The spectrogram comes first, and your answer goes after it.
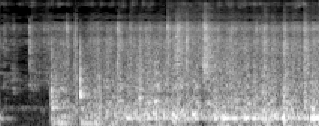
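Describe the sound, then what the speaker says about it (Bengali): Racing pigeons, a flock released to fly, with a soft coo rising over a steady flutter and rustle that starts abruptly and stays fairly close and even. "সব বাজির পায়রা"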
